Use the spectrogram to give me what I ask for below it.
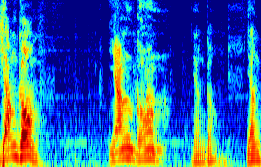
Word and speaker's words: Yangon: By the way, Lfell, apparently YG is pronounced Yang Gong.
